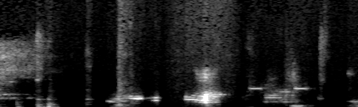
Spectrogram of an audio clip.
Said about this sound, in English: Uh, just a minute. Sorry about that. Uh, phone rang.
